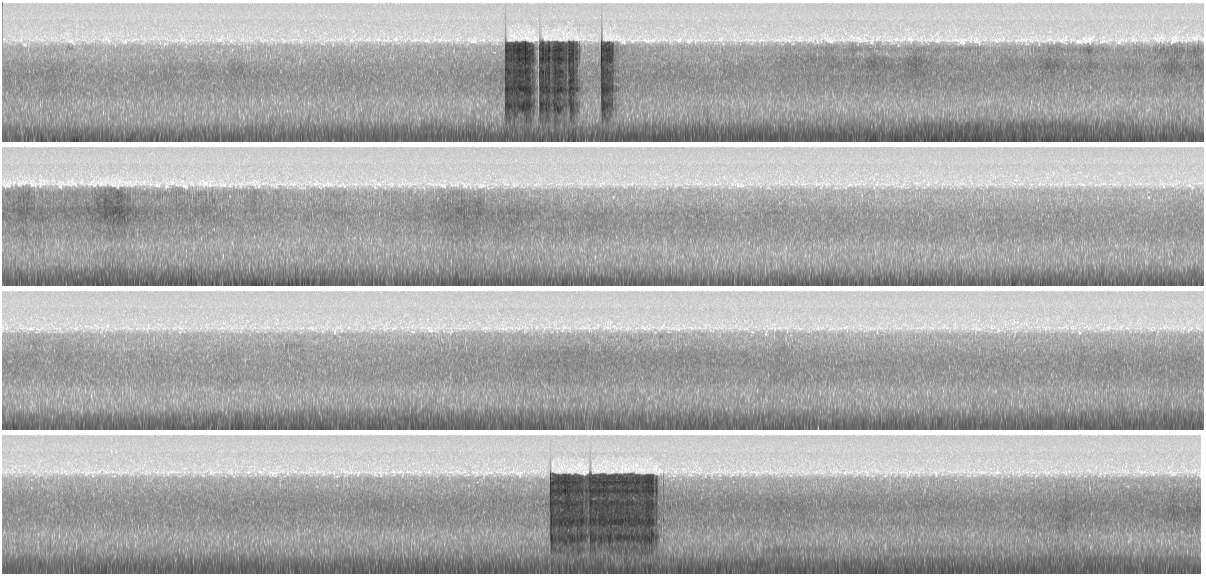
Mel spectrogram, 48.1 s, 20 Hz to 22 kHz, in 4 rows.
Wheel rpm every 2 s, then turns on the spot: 0, 0, 10, 10, 0, 0, 0, 0, 0, 0, 0, 0, 0, 0, 0, 0, 0, 0, 0, 0, 0, 20, 0, 0.
none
